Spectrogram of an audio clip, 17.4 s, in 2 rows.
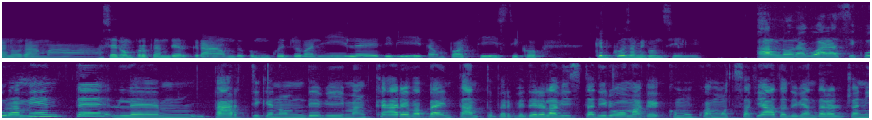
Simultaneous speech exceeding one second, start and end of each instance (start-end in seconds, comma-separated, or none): none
